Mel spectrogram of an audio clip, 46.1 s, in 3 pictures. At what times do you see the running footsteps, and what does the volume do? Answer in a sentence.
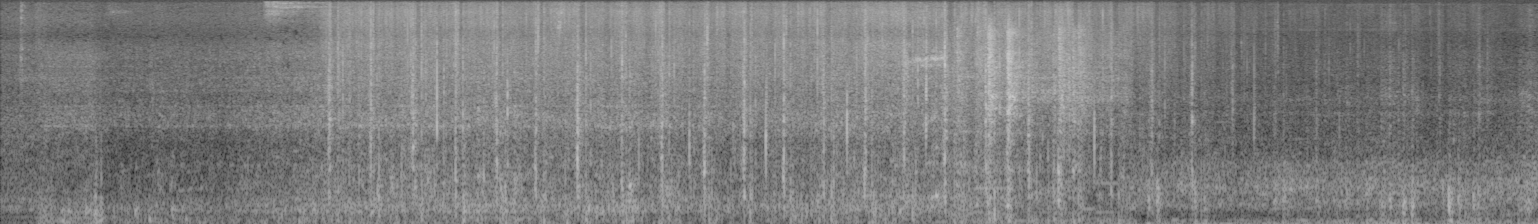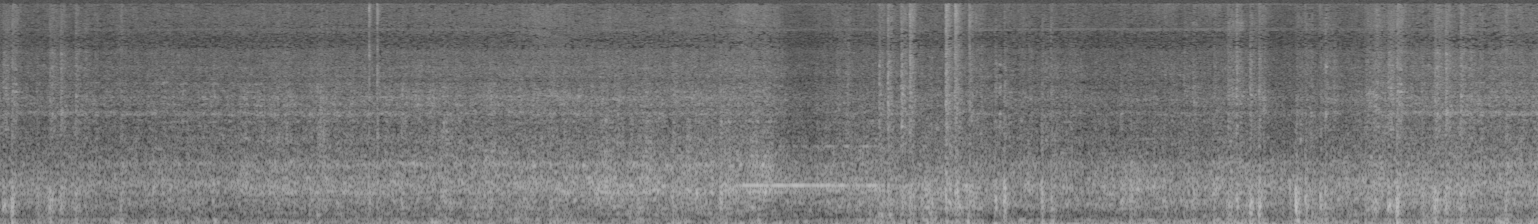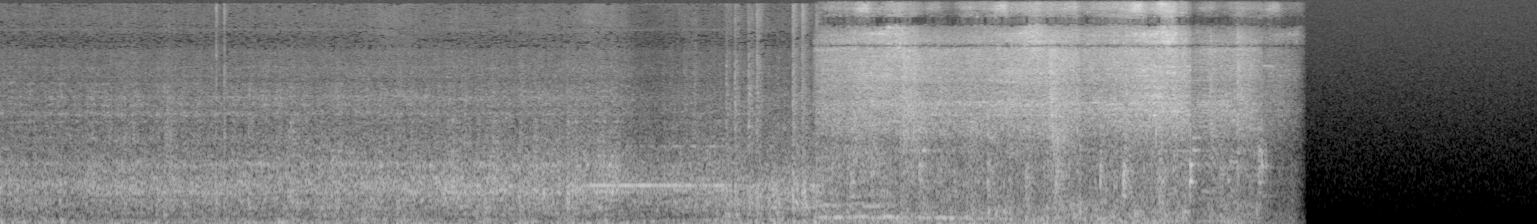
The running footsteps can be heard from 3.1 to 15.1 s, getting quieter.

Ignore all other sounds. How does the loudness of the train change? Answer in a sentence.
The volume of the train goes up.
